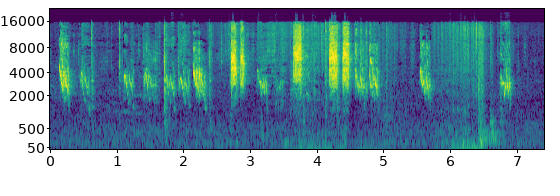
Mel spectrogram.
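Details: Budgies chirp loudly and often, in sharp, bright, clipped notes, some in quick pairs, with a soft low thud near the end.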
